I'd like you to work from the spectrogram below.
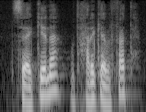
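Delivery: ordinary talk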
